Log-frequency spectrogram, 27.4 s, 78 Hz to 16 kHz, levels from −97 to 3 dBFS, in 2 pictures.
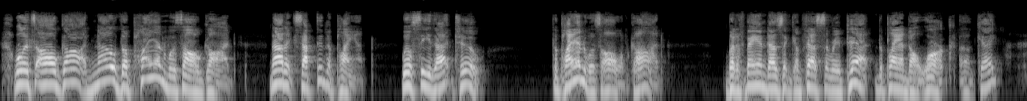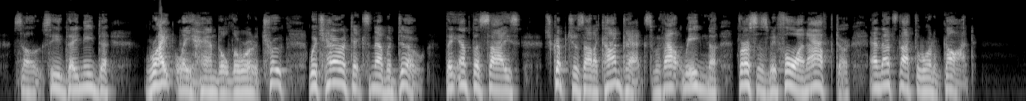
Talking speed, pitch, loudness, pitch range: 155 wpm, 155 Hz, -21 LUFS, 130-185 Hz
